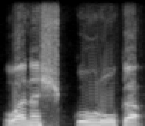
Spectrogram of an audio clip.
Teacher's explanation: را کے اوپر پیش ہے، را کو پر کریں گے ، وَلَا نَكْفُرُكَ اسی طرح یہاں بھی را کو پر کیا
